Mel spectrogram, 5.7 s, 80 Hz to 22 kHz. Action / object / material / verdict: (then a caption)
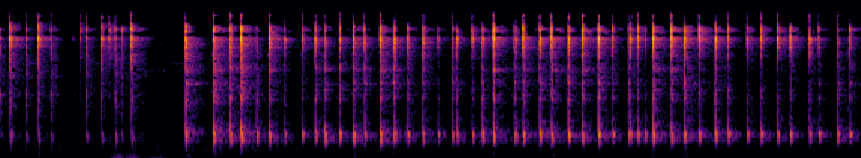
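tap / aluminium moka pot / aluminium / none. An assembled, empty octagonal aluminium moka pot, a hollow stovetop coffee maker, is held in hand and tapped with long painted nails on its faceted body and lid. Dozens of quick, light, dry clicks each carry a hollow metallic tone around 600 Hz with a bright tick and almost no ring. After a brief pause near the one-second mark, the tapping resumes in a denser, steady patter.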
